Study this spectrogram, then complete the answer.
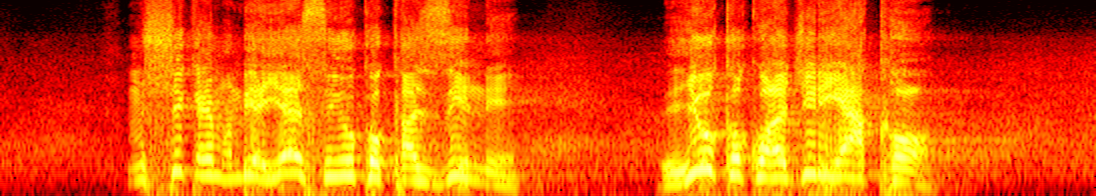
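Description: A man preaches loudly and with animation through a microphone over loudspeakers.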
